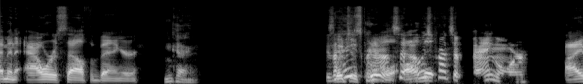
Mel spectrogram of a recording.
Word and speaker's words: Bangor: an hour south of Bangor okay I pronounce the Bangor as well but everyone around me has a main accent and they pronounce it Banger freaking oh Bengal Maine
